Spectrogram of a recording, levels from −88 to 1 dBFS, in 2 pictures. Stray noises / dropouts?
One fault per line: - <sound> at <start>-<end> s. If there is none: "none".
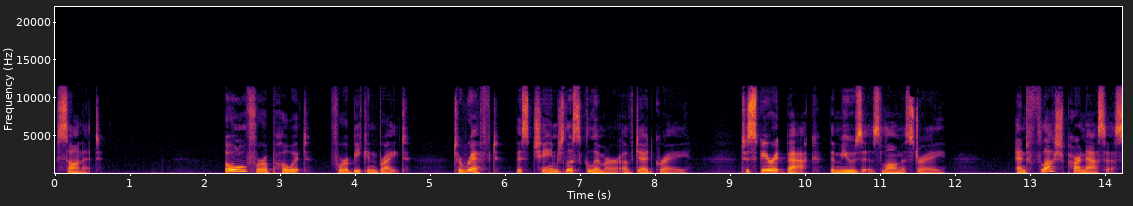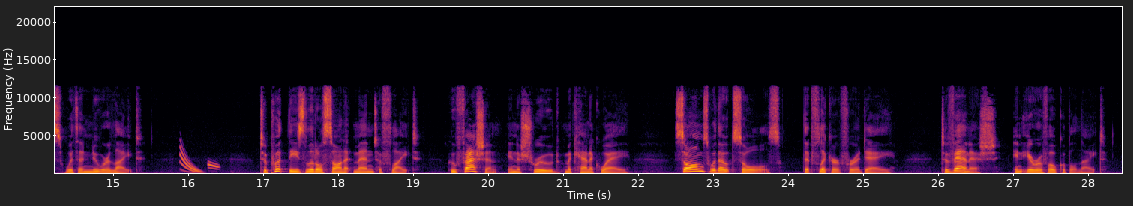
- chirp at 15.9-16.4 s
